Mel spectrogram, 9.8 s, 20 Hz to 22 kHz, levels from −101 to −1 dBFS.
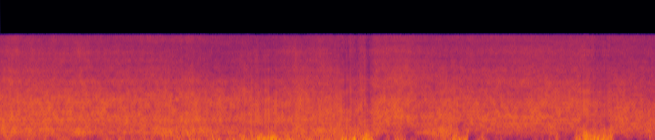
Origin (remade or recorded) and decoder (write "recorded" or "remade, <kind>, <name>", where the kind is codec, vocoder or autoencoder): remade, vocoder, Vocos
